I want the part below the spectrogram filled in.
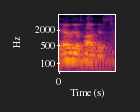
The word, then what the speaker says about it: Areopagus: Areopagus. Help me out. How do you say that word, man? – I say Areopagus.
